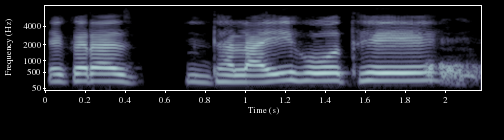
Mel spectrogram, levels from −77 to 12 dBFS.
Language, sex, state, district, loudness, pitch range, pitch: Chhattisgarhi, female, Chhattisgarh, Jashpur, -15 LUFS, 205-240 Hz, 225 Hz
